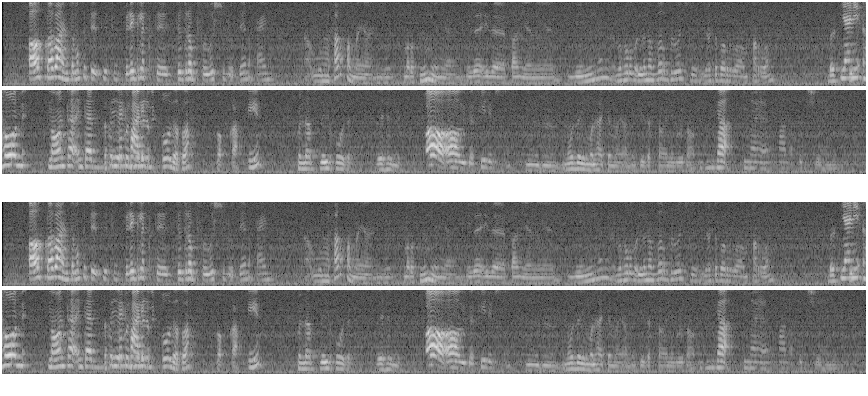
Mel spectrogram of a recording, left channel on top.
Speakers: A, on the right (about 15°); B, on the left (about 75°).
A: أه طبعا أنت ممكن ت- ت- برجلك ت- تضرب في وش اللي قدامك عادي
B: ومحرمه يعني هي رسميا يعني اذا اذا قان يعني دينيا المفروض لان الضرب في الوجه يعتبر محرم بس
A: يعني هو م- ما هو أنت أنت ممكن
B: بس هي
A: ترفع
B: يكون في
A: رجلك
B: لابس خوذه صح؟ اتوقع
A: إيه
B: تكون لابس زي الخوذه زي الهلمت
A: أه أه بيبقى فيه لبس أه
B: امم مو زي الملهكمه يعني كذا خالي الوفاض
A: لا ما ما أعتقدش يعني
